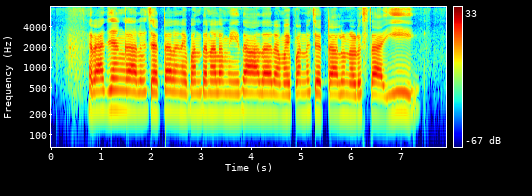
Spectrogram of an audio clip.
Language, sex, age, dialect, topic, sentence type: Telugu, female, 25-30, Southern, banking, statement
